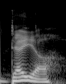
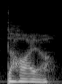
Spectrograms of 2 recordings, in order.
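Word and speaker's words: Dehya: With Dia, I mean, I would have thought it was Dea, honestly.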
